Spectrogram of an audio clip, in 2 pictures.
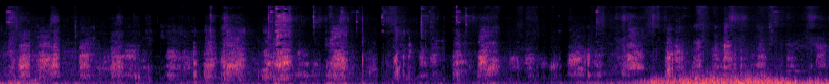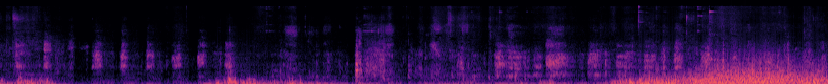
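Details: Wild play at a dog park: fast, regular panting for several seconds, then broad rumbling, growl-like bursts and scuffling as the dogs tussle, with panting returning between bouts.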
